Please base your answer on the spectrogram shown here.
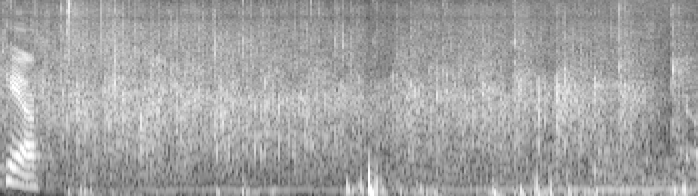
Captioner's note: audience claps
